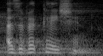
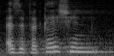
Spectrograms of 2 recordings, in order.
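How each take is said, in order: Both takes have the same delivery.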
